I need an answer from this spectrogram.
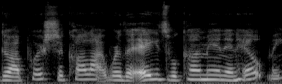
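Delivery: ordinary delivery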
